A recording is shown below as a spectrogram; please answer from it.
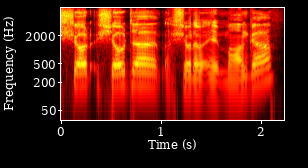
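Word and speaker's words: Shota Imanaga: Think about Shota Imanga. That's how you pronounce his name, I think.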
